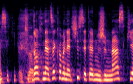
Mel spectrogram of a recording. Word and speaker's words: Comaneci: Non, puis tu as On est- parlé aussi de Nadia Gomeshi. Est-ce que je prononce bien? Non, Komeshi. Comaneci. Comaneci, tu vois?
